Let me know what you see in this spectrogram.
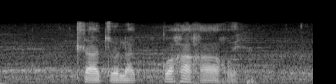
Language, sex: Tswana, male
